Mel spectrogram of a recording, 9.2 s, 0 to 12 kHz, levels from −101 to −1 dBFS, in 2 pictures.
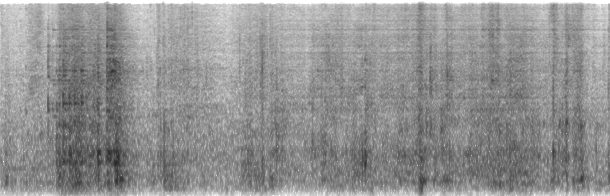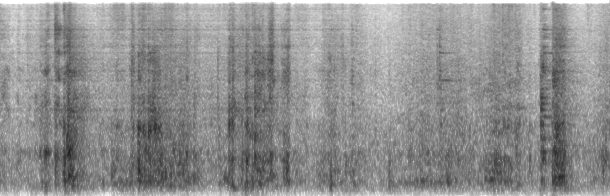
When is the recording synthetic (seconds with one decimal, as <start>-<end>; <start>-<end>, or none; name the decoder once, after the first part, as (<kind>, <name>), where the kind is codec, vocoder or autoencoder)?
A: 2.1-7.2 (codec, HILCodec)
